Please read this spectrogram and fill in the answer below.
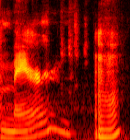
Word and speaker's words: Mayer: Cap Ulrich, Cynthia Mayer, like Mare.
